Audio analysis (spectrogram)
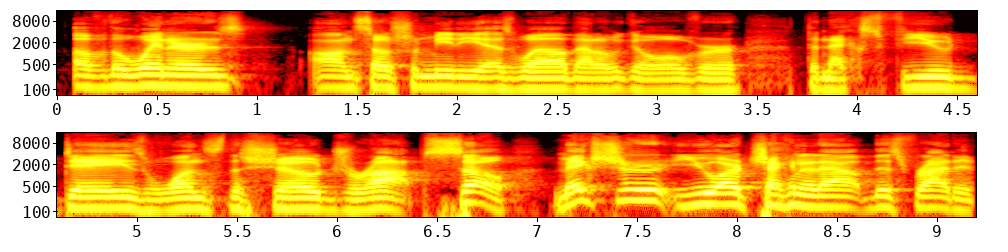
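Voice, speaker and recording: A man's voice: medium pitch, bright, forceful tone, smooth. An American man hosting a podcast, giving a casual, chatty recap with enthusiastic, emphatic delivery. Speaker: podcast host. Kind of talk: casual solo recap commentary on wrestling.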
